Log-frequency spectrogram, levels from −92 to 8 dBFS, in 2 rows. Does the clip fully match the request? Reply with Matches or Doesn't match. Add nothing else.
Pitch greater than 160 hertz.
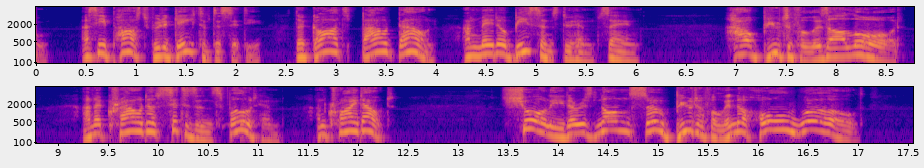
Matches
